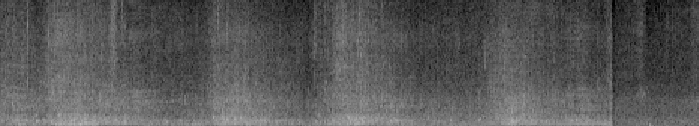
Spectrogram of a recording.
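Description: Small waves washing onto a stony shore, swelling and ebbing about every two seconds, dropping quieter about eight seconds in.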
